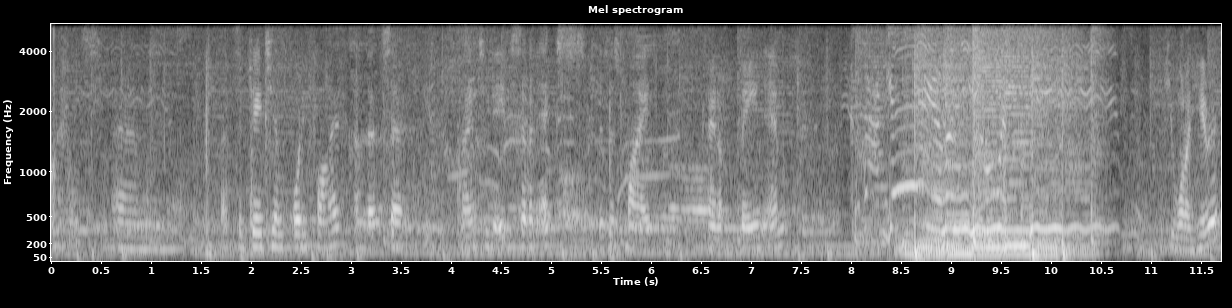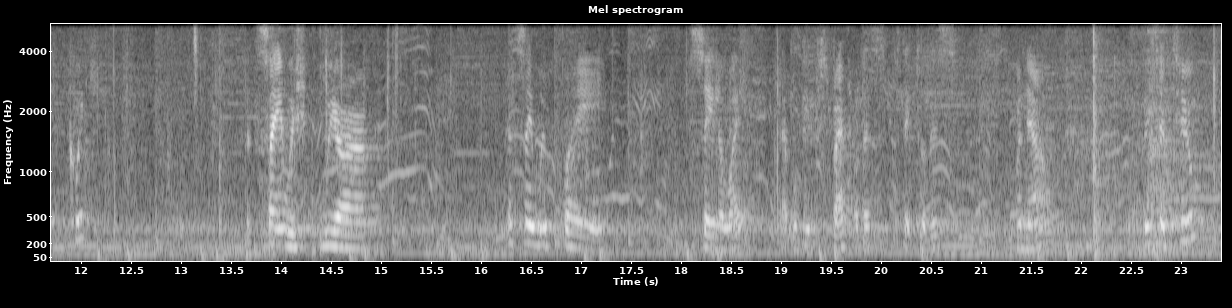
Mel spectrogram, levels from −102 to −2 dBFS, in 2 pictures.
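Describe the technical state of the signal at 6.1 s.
At 6.1 s the signal is intact, with no dropout, distortion, glitch or other fault to be heard.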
